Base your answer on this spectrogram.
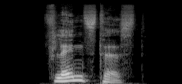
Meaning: inflection of flensen: 1. second-person singular preterite 2. second-person singular subjunctive II
- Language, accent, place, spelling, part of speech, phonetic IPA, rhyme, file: German, Germany, Berlin, flenstest, verb, [ˈflɛnstəst], -ɛnstəst, De-flenstest.ogg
